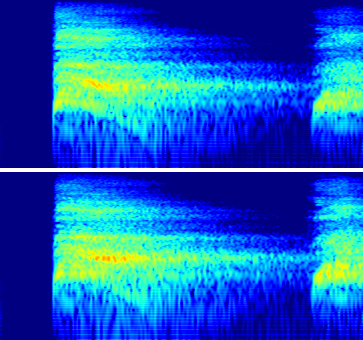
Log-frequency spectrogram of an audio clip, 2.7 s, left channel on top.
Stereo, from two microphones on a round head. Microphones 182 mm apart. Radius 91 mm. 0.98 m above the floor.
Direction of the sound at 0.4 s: 50° left (ahead or behind).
